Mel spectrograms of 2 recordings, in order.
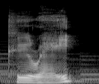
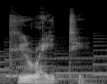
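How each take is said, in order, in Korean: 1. 발음이 뻣뻣해서, 글자를 읽는 초보자 같습니다. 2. 발음이 뻣뻣해서, 글자를 읽는 초보자 같습니다.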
